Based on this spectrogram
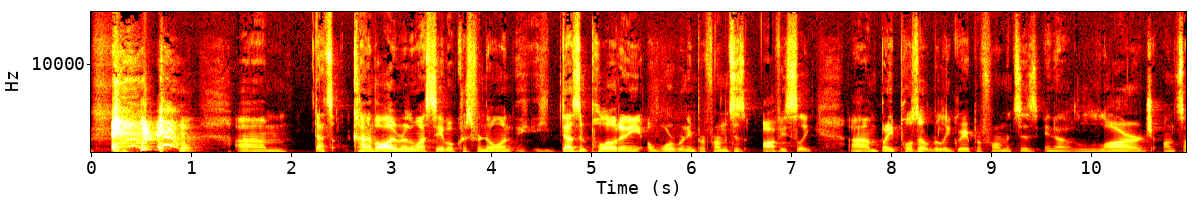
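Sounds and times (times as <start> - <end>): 
person coughing in rough throaty bursts: 0.0 - 1.2
catch of breath: 1.1 - 1.4
speech: 1.5 - 10.9.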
